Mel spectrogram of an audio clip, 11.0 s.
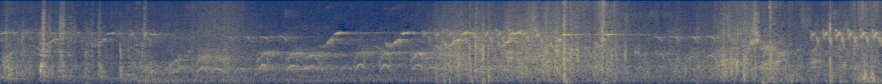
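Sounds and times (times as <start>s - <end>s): birds calling: 0.0s - 11.0s
owl-like hoots: 2.0s - 5.9s.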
